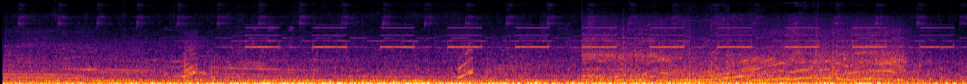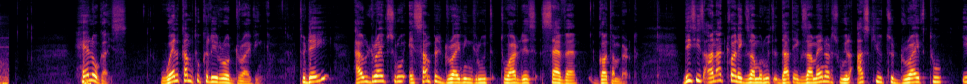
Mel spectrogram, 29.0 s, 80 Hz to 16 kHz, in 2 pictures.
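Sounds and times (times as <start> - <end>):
rising and falling tones: 0.0 - 14.6
street traffic rumble: 0.0 - 14.7
pedestrian crossing beeps: 0.1 - 14.6.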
